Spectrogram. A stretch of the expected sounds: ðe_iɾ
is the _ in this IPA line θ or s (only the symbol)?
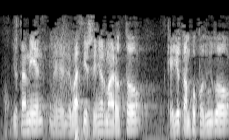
θ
